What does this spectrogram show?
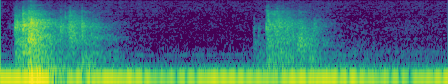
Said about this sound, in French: Ouvre encore une porte.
